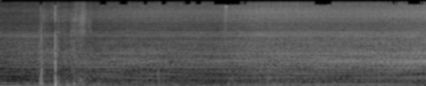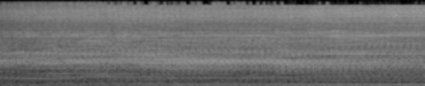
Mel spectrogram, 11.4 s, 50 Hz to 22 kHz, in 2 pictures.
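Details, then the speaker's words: 2015 Honda Jade hybrid after clearing error codes and a throttle-body relearn: the idle settles into a steady, even hum with no stumbles or misses, then it switches to electric mode; it runs normally. "движок работает ровненько хорошо вот такой вот Джейд на ремонте Пусть обучается"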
